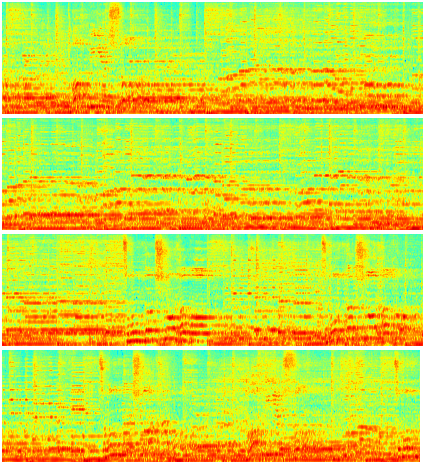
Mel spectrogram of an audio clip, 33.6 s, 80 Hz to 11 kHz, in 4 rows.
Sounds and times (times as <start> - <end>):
Music: 0.0 - 33.6.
